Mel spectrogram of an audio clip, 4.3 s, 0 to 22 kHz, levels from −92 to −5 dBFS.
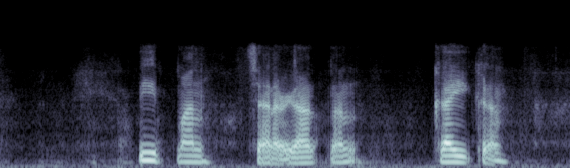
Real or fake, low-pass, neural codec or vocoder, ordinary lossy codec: fake; 7.2 kHz; autoencoder, 22.05 kHz, a latent of 192 numbers a frame, VITS, trained on many speakers; Opus, 16 kbps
